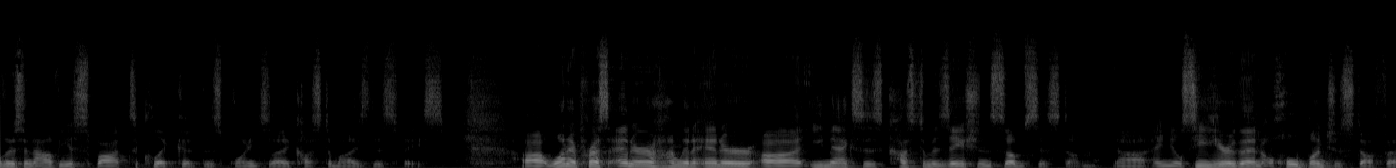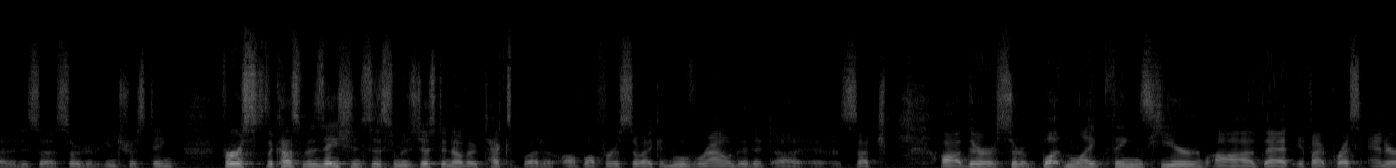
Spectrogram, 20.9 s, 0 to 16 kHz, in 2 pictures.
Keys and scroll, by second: 15.1 ctrl+n, 15.2 ctrl+n, 15.4 ctrl+n, 15.6 ctrl+n, 17.6 ctrl+n, 18.2 ctrl+f, 18.4 ctrl+f.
